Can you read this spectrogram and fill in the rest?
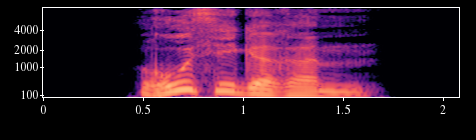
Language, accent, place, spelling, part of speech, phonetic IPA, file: German, Germany, Berlin, rußigerem, adjective, [ˈʁuːsɪɡəʁəm], De-rußigerem.ogg
- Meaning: strong dative masculine/neuter singular comparative degree of rußig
